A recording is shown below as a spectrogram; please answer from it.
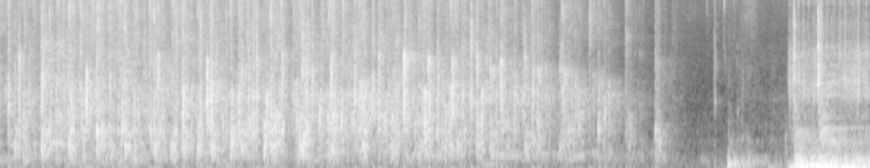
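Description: An audience applauding in a hall, with a little laughter at the start; the clapping dies away after about six and a half seconds.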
